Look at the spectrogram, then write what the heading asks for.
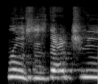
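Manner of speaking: squeaky high, half asleep and surprised; a high wary call at the door; high startled question. Retold or imitated. Woman woken by the late-night knock, high startled question. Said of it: "You all be like".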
